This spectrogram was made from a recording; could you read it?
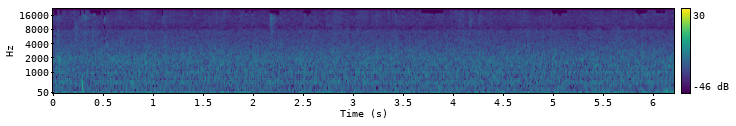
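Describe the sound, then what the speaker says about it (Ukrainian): Steady, even rain falls in a soft continuous hiss with a few scattered drops, quiet and unbroken, with no one speaking. "Це перший такий дощ рівненький, гарненький."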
